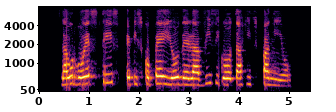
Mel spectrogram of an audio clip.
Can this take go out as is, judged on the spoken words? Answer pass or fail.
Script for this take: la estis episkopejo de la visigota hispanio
fail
